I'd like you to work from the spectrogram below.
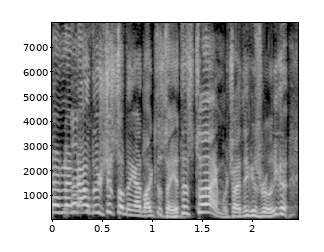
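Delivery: very high, insistent, pushy voice. Imitating own way of interrupting on the show: pushy interjecting voice. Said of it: "That's what I sound like on this show".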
